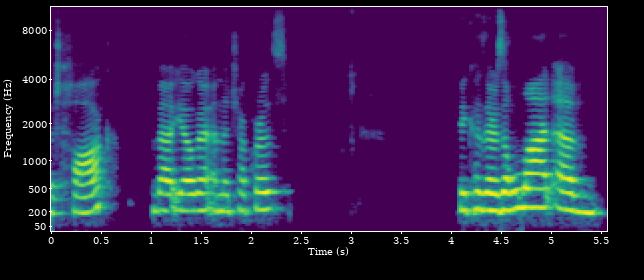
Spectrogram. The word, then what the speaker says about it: chakra: and out of pronunciations the sanskrit pronunciation is more like chakra so it's a u sound instead of an a sound for the chakras anyway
